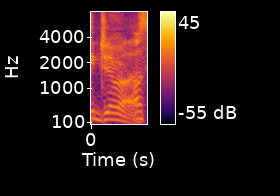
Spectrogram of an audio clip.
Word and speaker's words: Gerrard: Ich hätte ihn jetzt Garrett ausgesprochen. – Nee, Gerrard. Steven Gerrard.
